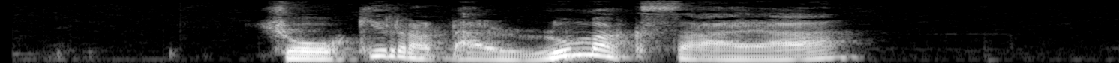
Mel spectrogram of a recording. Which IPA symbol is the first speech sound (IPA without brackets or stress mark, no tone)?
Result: t͡ʃ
